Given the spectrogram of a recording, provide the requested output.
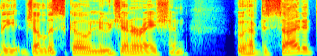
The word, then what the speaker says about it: Jalisco: It's Jalisco. – Jalisco.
